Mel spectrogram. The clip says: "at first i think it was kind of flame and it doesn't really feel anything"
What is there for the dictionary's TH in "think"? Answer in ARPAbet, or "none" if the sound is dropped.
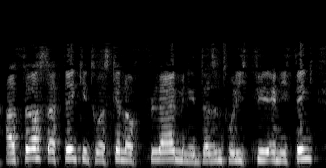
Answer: TH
